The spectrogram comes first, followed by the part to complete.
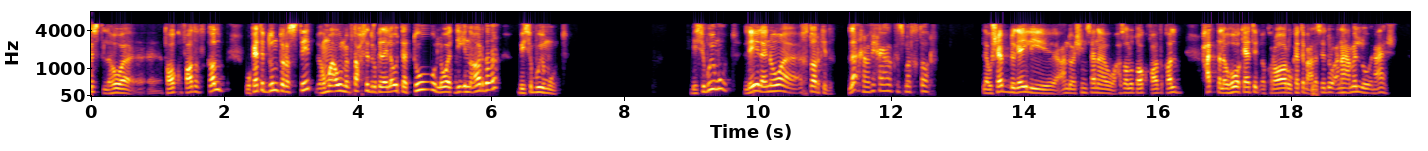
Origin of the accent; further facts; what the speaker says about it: Egypt; لان احنا في مصر بنتحكم للقانون الفرنسي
